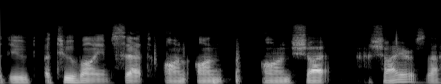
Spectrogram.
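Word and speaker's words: Shirer: Um, but I guess the International Collectors Library decided to do a two-volume set on Shire. Is that how you pronounce his name? Shearer, William L.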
